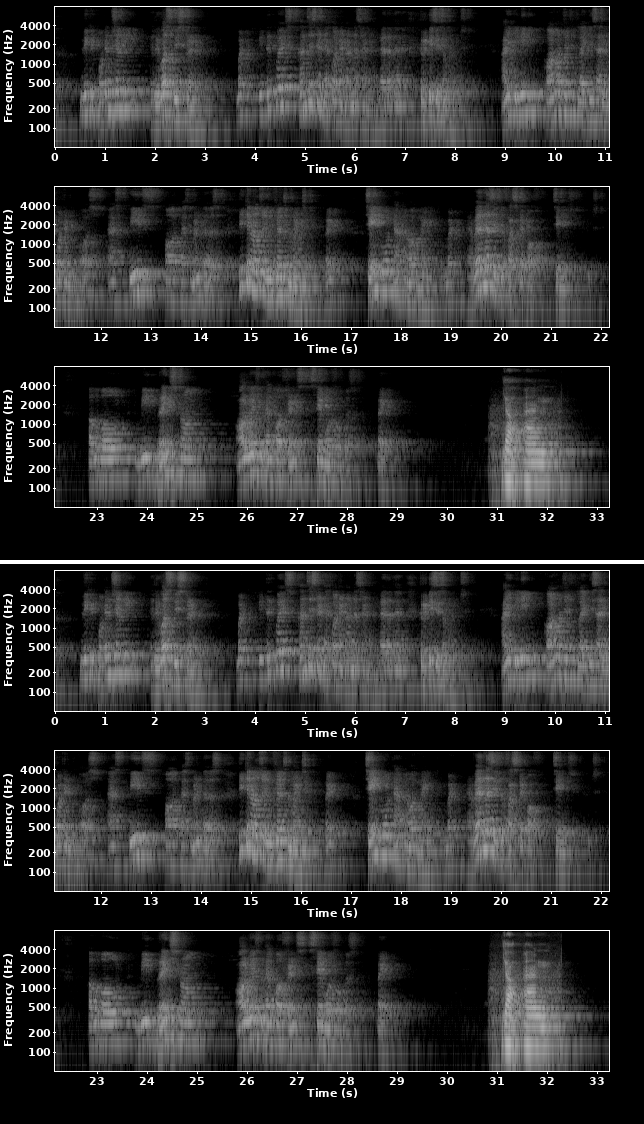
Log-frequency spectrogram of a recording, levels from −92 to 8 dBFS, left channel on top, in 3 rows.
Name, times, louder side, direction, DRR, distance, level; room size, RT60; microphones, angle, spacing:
voice 1, 0.5-1.6 1.9-2.9 3.6-3.8 4.1-8.1 8.9-16.1 16.5-16.6 17.3-18.6 18.9-20.7 21.0-21.4 22.8-25.0 25.8-28.1 28.6-28.8, right 1 dB, 25° right, -6 dB, 4.0 m, -40 dB
voice 2, 30.9-32.3, right 2 dB, 70° right, 8 dB, 1.7 m, -29 dB
29.0 x 22.0 x 6.9 m, 1.5 s
head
